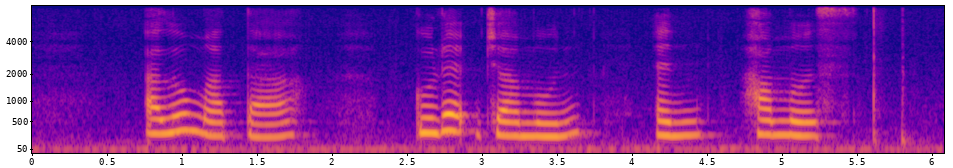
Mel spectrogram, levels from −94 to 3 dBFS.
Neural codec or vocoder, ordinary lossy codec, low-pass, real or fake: none; none; none; real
